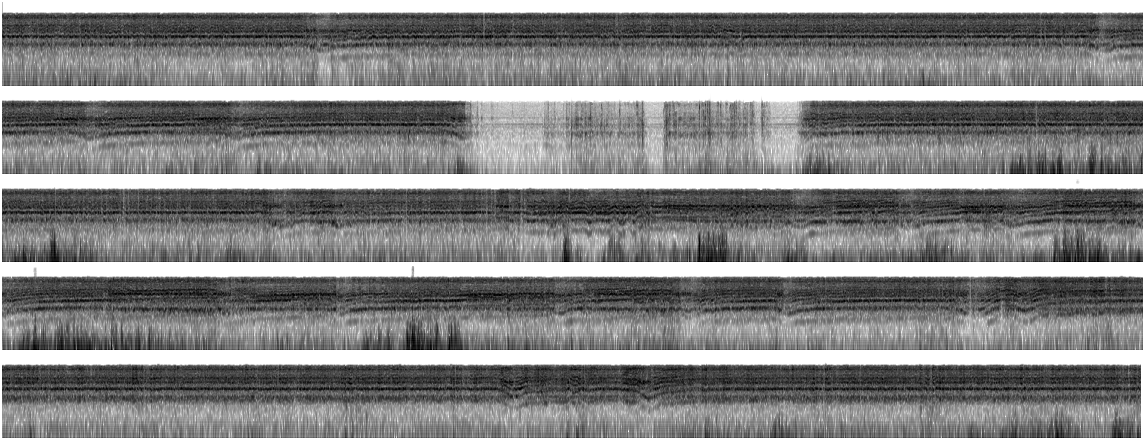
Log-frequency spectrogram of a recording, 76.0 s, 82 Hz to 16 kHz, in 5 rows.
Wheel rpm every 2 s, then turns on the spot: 160, 160, 150, 160, 160, 160, 160, 140, 140, 150, 120, 20, 20, 130, 170, 160, 160, 140, 160, 160, 140, 140, 140, 150, 150, 150, 150, 140, 150, 160, 230, 230, 230, 210, 210, 230, 230, 230.
22-26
